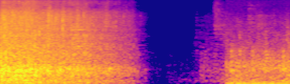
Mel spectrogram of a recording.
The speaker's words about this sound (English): And it's raining.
